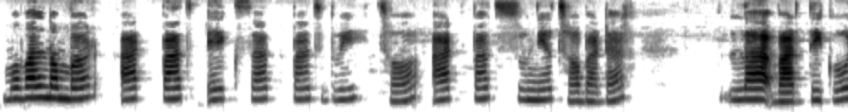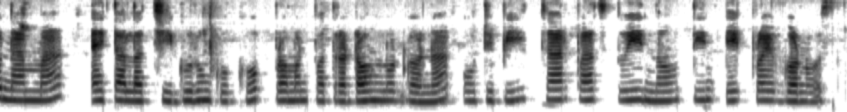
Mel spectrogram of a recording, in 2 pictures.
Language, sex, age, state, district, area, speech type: Nepali, female, 45-60, West Bengal, Kalimpong, rural, read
